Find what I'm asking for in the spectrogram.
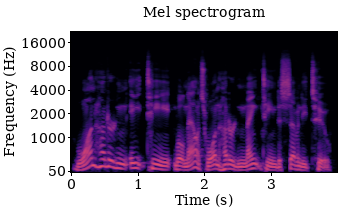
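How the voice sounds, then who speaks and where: A man's voice: medium pitch, sing-song, normal speed, no room sound. A man co-hosting a sports podcast in casual chat, easygoing and trading dry jokes. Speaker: podcast co-host.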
